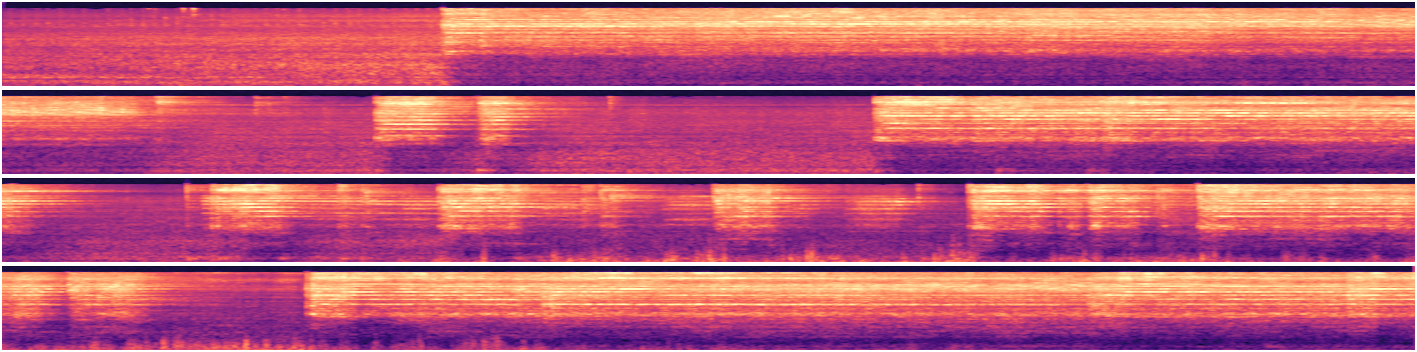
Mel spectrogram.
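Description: A train running on the rails, with low rumbling and a high-pitched metallic squeal that comes and goes several times.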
